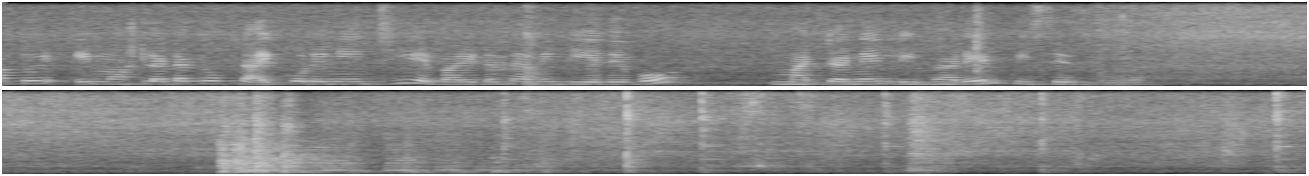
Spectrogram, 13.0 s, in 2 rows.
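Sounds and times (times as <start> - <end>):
liver sizzling in hot oil: 0.0 - 13.0
metal spatula scraping a pan: 7.6 - 13.0.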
